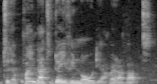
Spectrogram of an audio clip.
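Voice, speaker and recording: Man from ghana calling in, lots of ums, earnest, mid voice, clear noise on the line. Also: medium pitch, a little fast. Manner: hesitant, many fillers, earnest. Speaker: caller. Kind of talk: call-in talk.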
